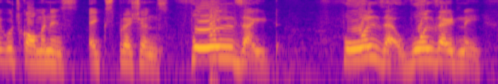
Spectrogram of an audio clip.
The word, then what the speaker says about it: Vollzeit: weiter arbeiten के कुछ common expressions, Vollzeit, Vollzeit नहीं, ये जो V है, V is V and it is pronounced as F, ठीक है? Vollzeit means full time.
